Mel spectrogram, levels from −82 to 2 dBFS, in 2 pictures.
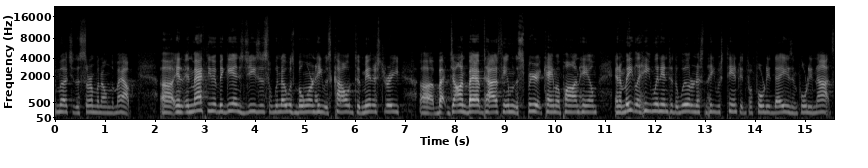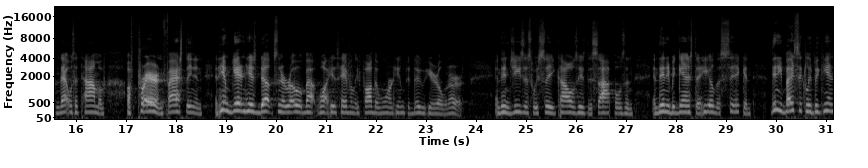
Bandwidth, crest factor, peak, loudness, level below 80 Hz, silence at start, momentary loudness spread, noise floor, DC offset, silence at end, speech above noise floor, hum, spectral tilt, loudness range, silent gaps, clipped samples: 18.5 kHz; 26 dB; -10 dBFS; -35 LUFS; -72 dBFS; 0 s; 15 LU; -64 dBFS; under 0.1%; 0 s; 27 dB; none; -4 dB/octave; 9 LU; none; under 0.1%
